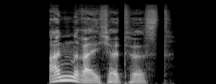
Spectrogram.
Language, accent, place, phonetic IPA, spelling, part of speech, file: German, Germany, Berlin, [ˈanˌʁaɪ̯çɐtəst], anreichertest, verb, De-anreichertest.ogg
- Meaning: inflection of anreichern: 1. second-person singular dependent preterite 2. second-person singular dependent subjunctive II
